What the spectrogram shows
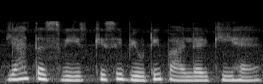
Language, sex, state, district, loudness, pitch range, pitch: Hindi, female, Chhattisgarh, Raipur, -16 LUFS, 190-240 Hz, 200 Hz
